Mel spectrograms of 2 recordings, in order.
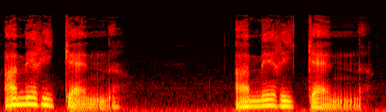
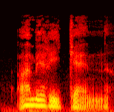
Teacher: it's really open, this A-I, américaine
